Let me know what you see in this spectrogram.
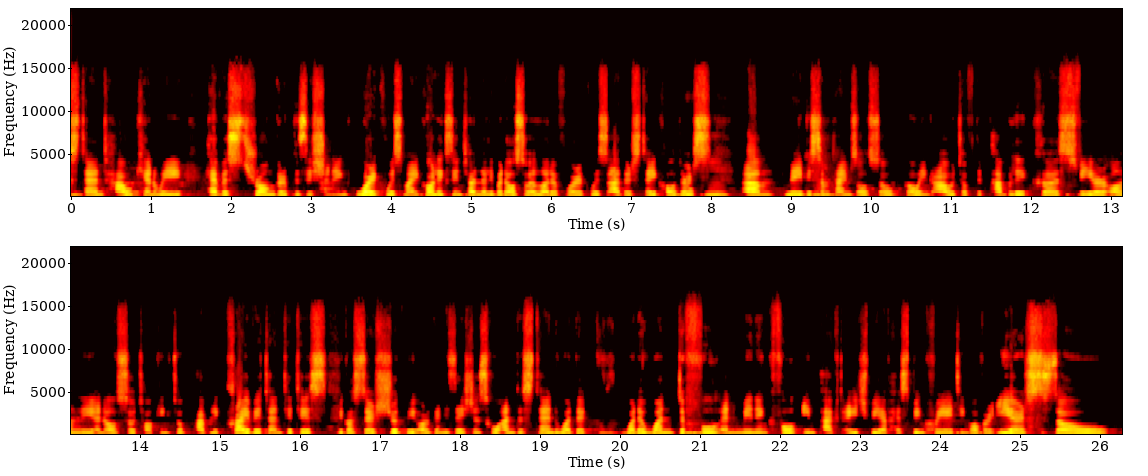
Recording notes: This series was recorded on site. International Film Festival Rotterdam.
